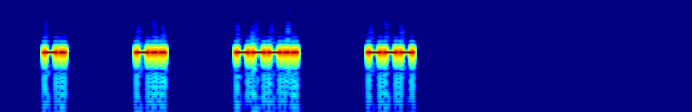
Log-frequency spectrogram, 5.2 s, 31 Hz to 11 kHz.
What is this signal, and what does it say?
Morse code, heard as a keyed tone, about 40 wpm, spaced as for 14 wpm, 700 Hz. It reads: ND8O
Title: USA Call Signs - 4 Characters - 6x Character Spacing - 40wpm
